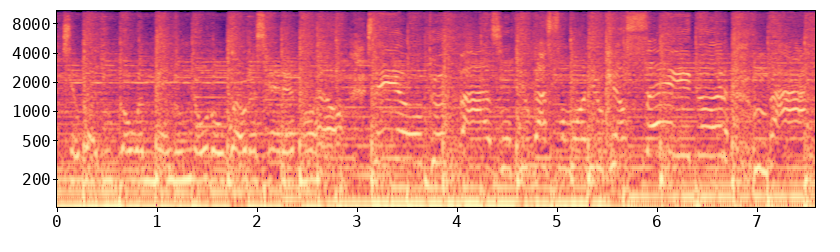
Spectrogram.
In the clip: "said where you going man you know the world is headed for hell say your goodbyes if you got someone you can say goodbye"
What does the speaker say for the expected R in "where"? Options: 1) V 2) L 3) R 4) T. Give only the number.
2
